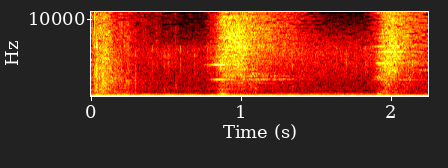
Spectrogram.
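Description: A fiery blast bursts with a loud whoosh.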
